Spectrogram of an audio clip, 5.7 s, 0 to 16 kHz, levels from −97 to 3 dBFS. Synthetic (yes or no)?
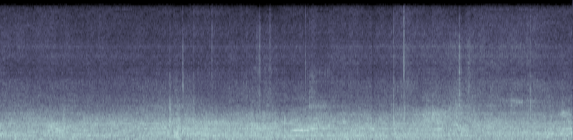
yes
